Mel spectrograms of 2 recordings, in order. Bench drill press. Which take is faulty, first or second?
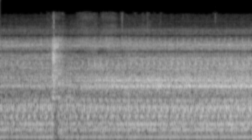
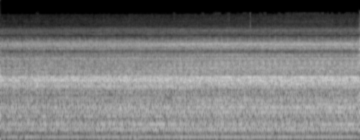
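second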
